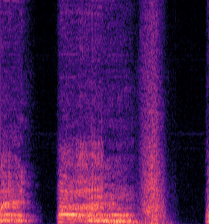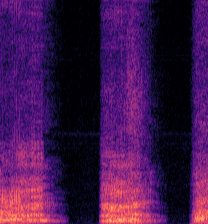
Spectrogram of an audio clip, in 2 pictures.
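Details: Angry bull in a pasture, bellowing in hoarse, breathy bursts of about a second each, separated by short silent gaps, roughly four calls across the stretch.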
